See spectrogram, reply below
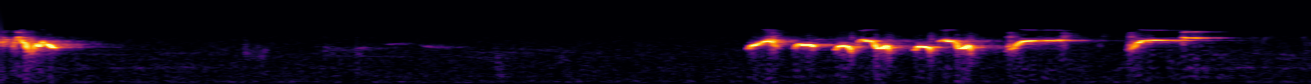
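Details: White-rumped shama song: a brief loud whistle, a long quiet pause, then a lively string of bouncing, wavering whistles ending in two clear, sustained notes.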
